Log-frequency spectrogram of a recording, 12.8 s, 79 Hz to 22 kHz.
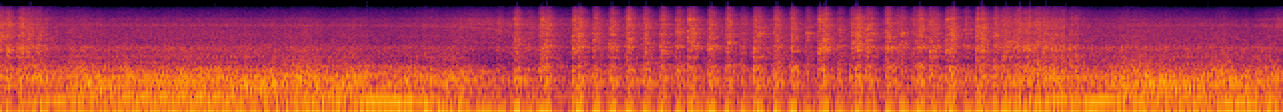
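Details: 1998 Jeep Cherokee with swapped 2005 5.3 LM7 V8 (706 heads, LS1 intake, reprogrammed computer, 4L60E), first start on a temporary fuel tank: loping, stumbling, surging rough running through open exhaust; cause not yet identified.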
